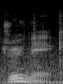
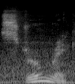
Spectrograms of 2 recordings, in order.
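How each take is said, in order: First: No extra r sound follows the first syllable. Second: An extra r sound follows the first syllable. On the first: The speaker calls it right. "There's no other R in it" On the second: The speaker calls it wrong. "it's not Strumrick"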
